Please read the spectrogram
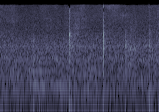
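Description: Chalk tapping and clicking against a blackboard during writing: about four short, sharp clicks in two seconds over a steady room hum.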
